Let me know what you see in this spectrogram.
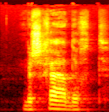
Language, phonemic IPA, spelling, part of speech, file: Dutch, /bəˈsxadəxt/, beschadigd, adjective / verb, Nl-beschadigd.ogg
- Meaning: past participle of beschadigen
